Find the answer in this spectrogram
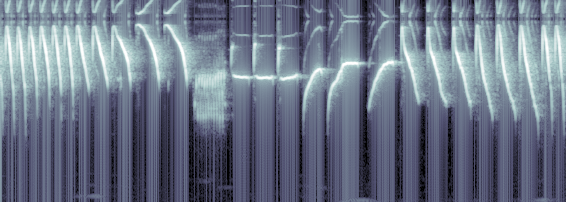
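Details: Canary lure song, intended to trigger other canaries to sing: a fast run of downward-slurred notes, a short rasping buzz, flat held tones, rising swoops, then quick descending notes again.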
